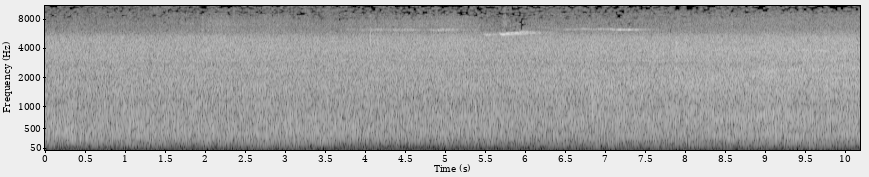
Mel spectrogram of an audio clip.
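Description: A steady, even hiss throughout, with faint high squeaks of a marker writing on a whiteboard from about four to seven seconds in.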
